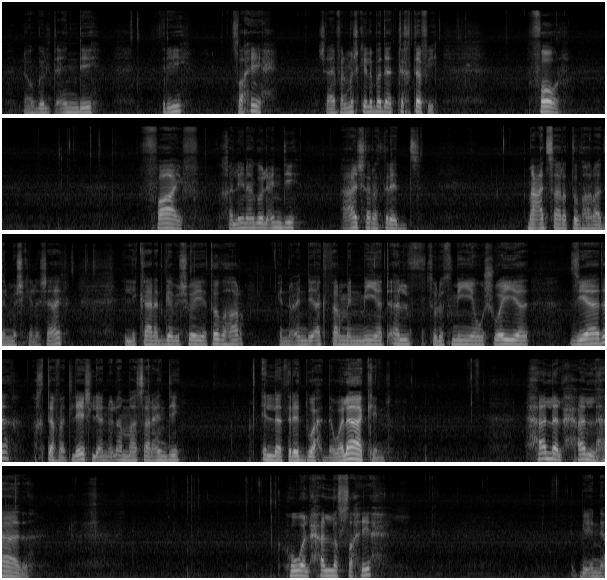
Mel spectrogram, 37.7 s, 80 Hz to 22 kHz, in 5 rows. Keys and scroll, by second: 0.5 Left, 1.1-1.6 Left, 1.6 BackSpace, 1.9 BackSpace, 2.1 Return, 2.7 Up, 2.9 Left, 3.3-4.0 typing, 4.6 Right, 5.5 BackSpace, 5.7 4, 6.2 Return, 6.7 Up, 7.0 Left, 7.5-17.1 typing, 9.0 Return, 9.8 Up, 10.0 Left, 11.5 Right, 13.7 Up, 13.9 Left, 17.4 Return, 19.4-20.1 typing, 29.7-30.6 typing, 31.9-35.7 typing.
